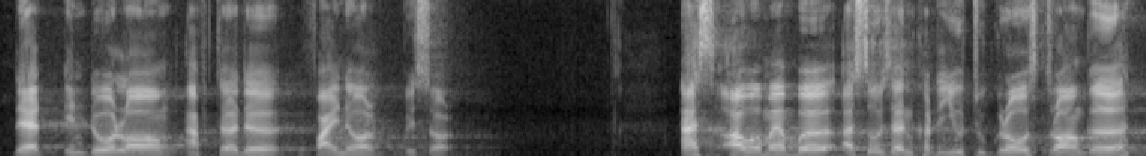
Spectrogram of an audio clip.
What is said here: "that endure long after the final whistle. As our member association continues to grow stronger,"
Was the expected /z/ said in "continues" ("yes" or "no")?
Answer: no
